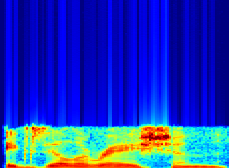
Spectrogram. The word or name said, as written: exhilaration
